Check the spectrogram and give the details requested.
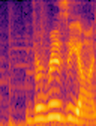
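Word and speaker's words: Virizion: Am I pronouncing this right? I'm going to I'm going to lose my brain here. Uh, there it is. Verizion. Yes, I'm pronouncing it right.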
